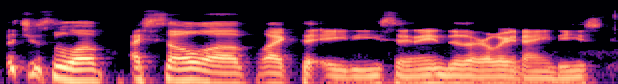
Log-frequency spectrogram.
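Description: A man's voice: on the low side, fairly quick. A man co-hosting a casual movie podcast, telling rambling stories with plenty of asides. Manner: rambling, animated storytelling.

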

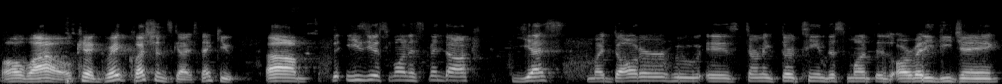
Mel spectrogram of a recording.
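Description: A man's voice: fairly high pitch, fairly even intonation, measured pace, dull audio. A man in his forties, from Singapore, speaking as a guest in a frank, casual way with many fillers. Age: 40s. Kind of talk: casual interview answer.

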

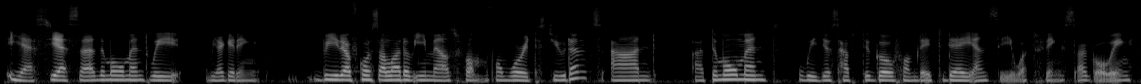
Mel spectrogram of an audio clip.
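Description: A woman from Finland speaks at a mid-range pitch as an international services coordinator. She is earnest, restarts words often and laughs lightly now and then. Her voice is recorded dry and close. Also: level tone, normal speed, creaky, a little mellow, no echo. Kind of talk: interview answers.

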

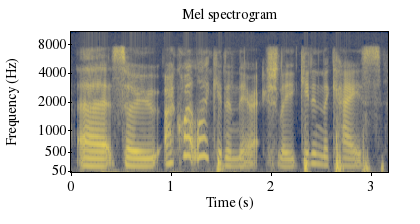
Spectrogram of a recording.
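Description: A woman from New Zealand speaks with a low, gravelly rasp, her voice worn down by illness. She explains her hospital work with eager, plain-spoken enthusiasm. The sound is dry and a little dull, like a lo-fi call. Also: moderate pace, no room sound. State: raspy voice from illness. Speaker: veterinary anaesthesia nurse. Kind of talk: casual interview answers.

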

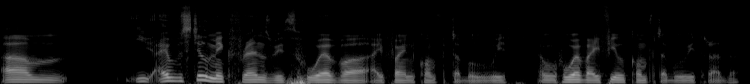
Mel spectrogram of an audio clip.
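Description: Deep-voiced young man from Kenya. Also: moderate pace, creaky, warm tone, dry recording, studio quality. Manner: thoughtful, hesitant with many restarts. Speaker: guest musician. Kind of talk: reflective podcast conversation.

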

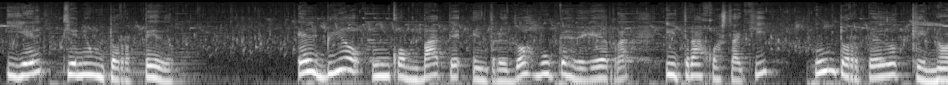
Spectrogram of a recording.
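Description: A woman's voice: medium pitch, dark tone. A woman voicing an old, wise caiman in a children's story, speaking earnestly and with urgency.

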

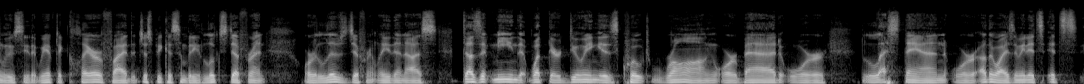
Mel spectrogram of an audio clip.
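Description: Male podcast host, very low voice, reflective and encouraging. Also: a little mellow. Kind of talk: casual podcast interview.

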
